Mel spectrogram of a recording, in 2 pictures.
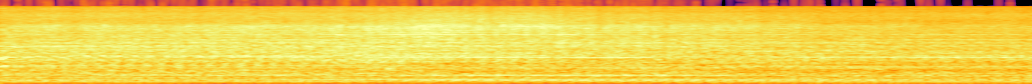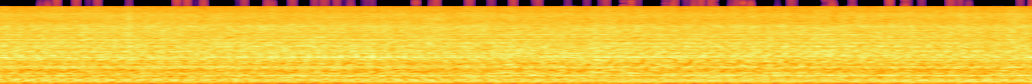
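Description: A ferry boat's engine running at a steady speed: a loud, even drone.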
